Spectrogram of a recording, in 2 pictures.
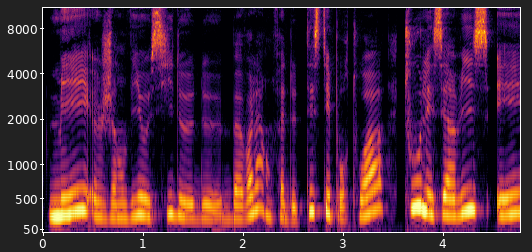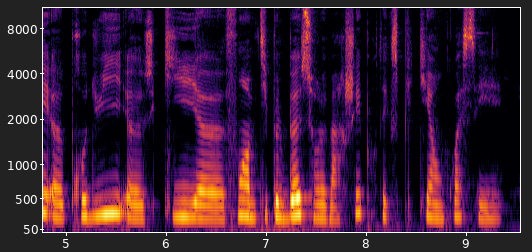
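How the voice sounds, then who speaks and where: A woman's voice: fairly high pitch, moderate pace, hardly any pauses. A woman in her early thirties hosting her podcast, speaking straight to the listener and sometimes correcting herself mid-sentence. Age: 30s. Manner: warm, addresses listener directly, self-correcting. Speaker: podcast host. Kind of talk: solo podcast trailer monologue.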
